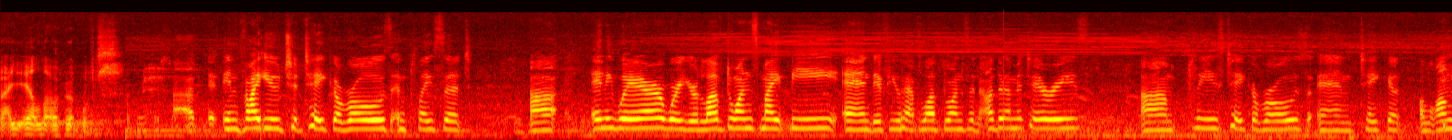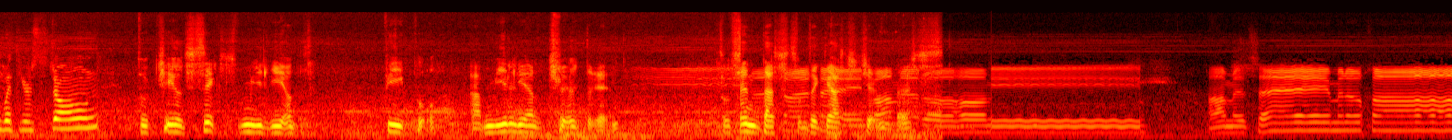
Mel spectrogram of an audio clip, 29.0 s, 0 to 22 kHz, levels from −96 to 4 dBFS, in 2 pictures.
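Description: The sound jumps ahead at 2.60, 10.03, 21.92, 24.43 and 25.91 s, with no gap of silence, just a sudden splice where a chunk has gone missing. The lost pieces run from roughly a tenth of a second up to about three tenths, the longest at 24.43 s. That pattern likely points to a dropped buffer (overrun): the capture side didn't read its samples in time, the hardware wrote over them, and the two ends got butted together.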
